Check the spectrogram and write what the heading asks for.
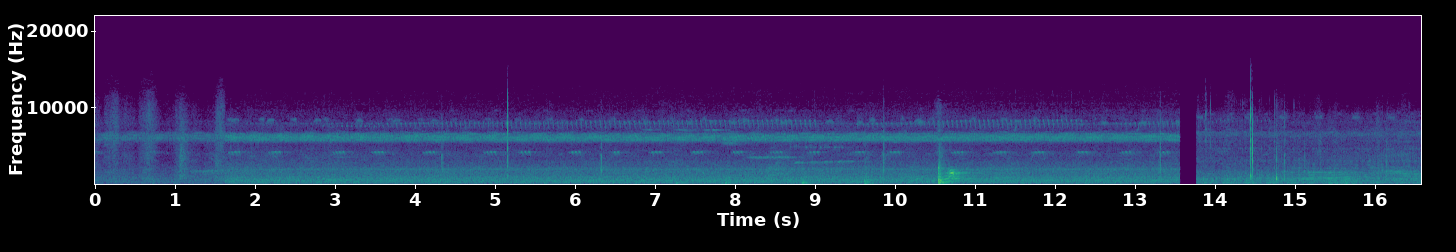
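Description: Insects chirping steadily: a continuous high buzz with a softer regular pulse about twice a second, over a faint hiss. A short louder sound breaks in about ten and a half seconds in, and everything drops out for a moment near the end.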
